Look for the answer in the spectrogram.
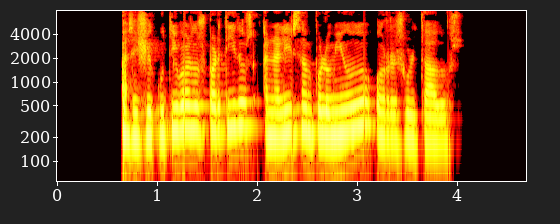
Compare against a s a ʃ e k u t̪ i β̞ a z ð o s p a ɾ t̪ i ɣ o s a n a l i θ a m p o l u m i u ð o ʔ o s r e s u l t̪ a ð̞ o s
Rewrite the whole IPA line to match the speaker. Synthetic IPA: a s e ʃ e k u t̪ i β̞ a z ð o s p a ɾ t̪ i ð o s a n a l i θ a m p o l o m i u ð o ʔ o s r e s u l t̪ a ð̞ o s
